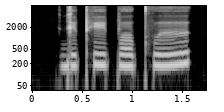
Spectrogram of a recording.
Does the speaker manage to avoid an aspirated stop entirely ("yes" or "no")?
no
